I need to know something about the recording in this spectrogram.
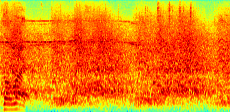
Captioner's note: crowd chanting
